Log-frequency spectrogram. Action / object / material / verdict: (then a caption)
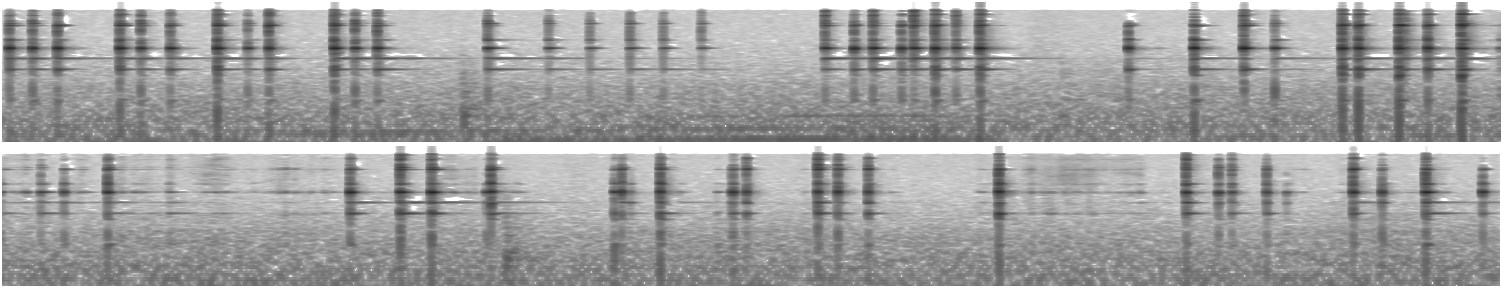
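tap / glass wine glass foot / glass / none. Long acrylic nails tap and scratch the round solid glass foot of a wine glass held up close. Bright, short clicks and clinks come in quick irregular clusters with almost no ring, and a faint scratching runs between some taps.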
